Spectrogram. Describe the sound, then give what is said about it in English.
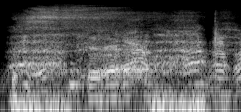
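A voice imitates heavy, raspy breathing on a window, a loud, continuous huffing rush of breath with a brief break near the end before another breathy burst. “see a nigga breathing on the window like.”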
